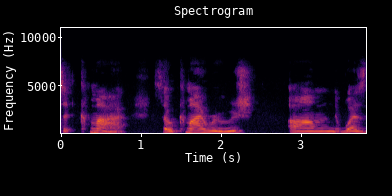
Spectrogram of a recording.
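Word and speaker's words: Khmer: in Cambodia their original culture is called the Kamai culture it's spelled KH hm R we might say k as in C Rouge but it they pronounced it kma so Kar Rouge um was the takeover of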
